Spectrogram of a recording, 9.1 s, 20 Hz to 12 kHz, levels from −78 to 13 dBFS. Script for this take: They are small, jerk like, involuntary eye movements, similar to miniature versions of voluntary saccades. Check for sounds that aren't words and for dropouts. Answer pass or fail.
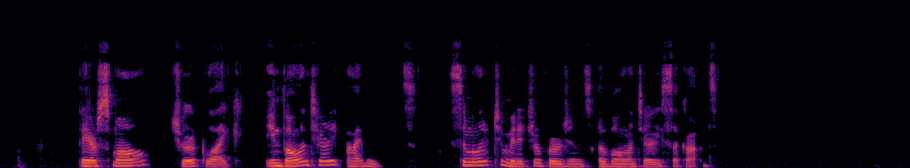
pass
